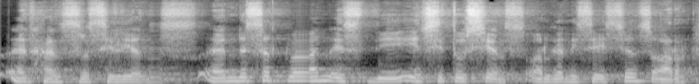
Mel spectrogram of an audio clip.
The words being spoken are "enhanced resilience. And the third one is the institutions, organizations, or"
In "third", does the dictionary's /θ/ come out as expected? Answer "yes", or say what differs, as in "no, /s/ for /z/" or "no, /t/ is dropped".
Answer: no, /s/ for /θ/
